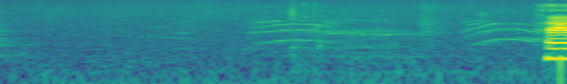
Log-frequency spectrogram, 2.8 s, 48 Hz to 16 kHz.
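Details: Mother cat dumped at a turnpike with her kittens, calling as she carries them back into her box: faint rising-falling meows around 1.5 and 2.4 seconds, a person talking, and a loud bump at the end.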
